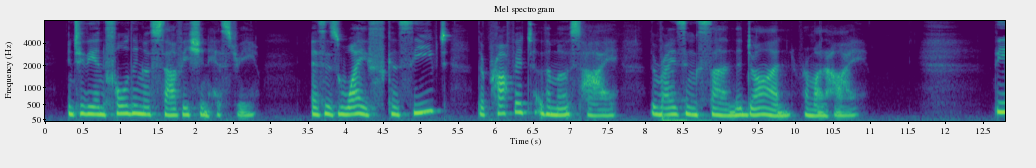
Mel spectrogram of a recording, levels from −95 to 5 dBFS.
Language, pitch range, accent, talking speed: English, 195-245 Hz, American, 115 wpm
